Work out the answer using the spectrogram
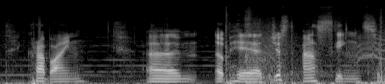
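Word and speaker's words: crebain: a good number of crabbin like crab crab ein I think you pronounce them like Doudna dine crab ein up here just asking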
